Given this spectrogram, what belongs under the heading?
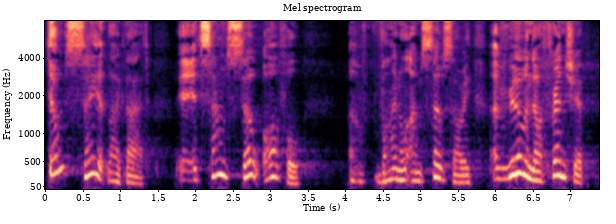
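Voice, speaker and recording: A man's voice: high voice, very animated, in a large hall, voice pushed up, heavily acted. Man doing a stammering, flustered young mare. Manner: stammering, halting. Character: shy flustered young mare musician, apologetic.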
